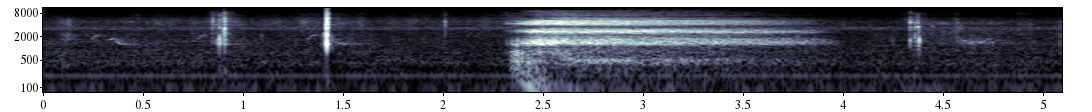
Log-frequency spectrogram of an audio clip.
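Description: A person's long sigh, a loud breathy exhale starting a little over two seconds in and fading away over about a second and a half. Two sharp clicks come before it.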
